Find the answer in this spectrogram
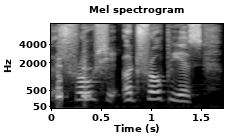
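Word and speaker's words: Atropius: oh my name is a tropius my name rhymes with atrocious kind of oh you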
